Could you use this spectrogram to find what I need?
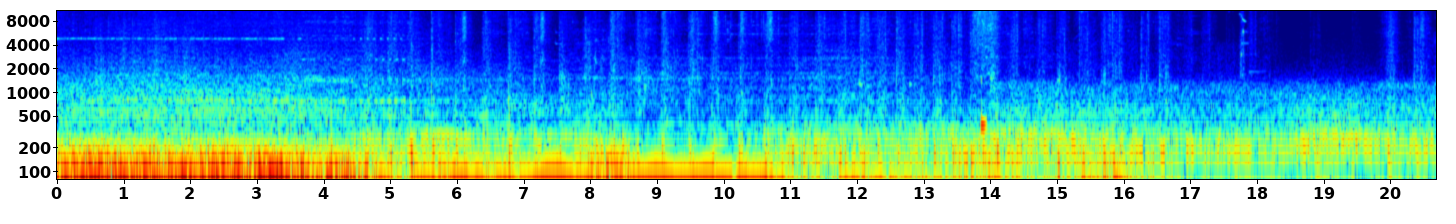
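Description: Heavy metallic footsteps thud and clank on the ground.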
